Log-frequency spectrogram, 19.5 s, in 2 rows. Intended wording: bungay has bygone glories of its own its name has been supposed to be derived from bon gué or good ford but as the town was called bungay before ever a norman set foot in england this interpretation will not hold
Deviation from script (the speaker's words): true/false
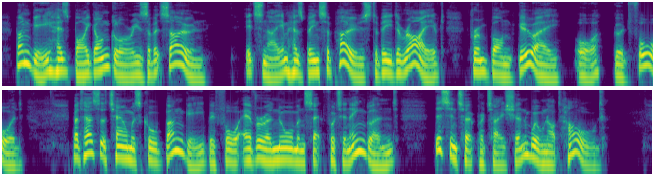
false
